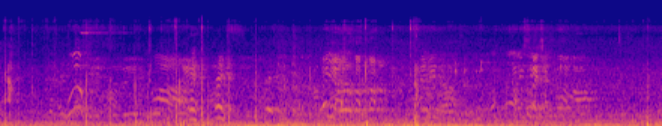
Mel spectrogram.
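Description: Young men call out to each other during play.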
